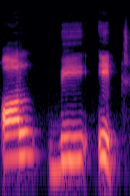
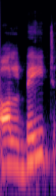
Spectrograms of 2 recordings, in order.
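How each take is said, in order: First: The second part sounds like 'be it'. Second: The second part sounds like 'bait'. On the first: The speaker calls it right. "এটার উচ্চারণ হচ্ছে অল বি ইট" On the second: The speaker calls it wrong. "অনেকে উচ্চারণ করে অল বেইট"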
